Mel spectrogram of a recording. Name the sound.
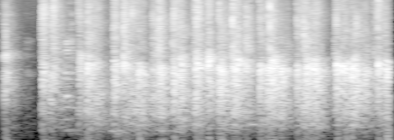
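audience clapping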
